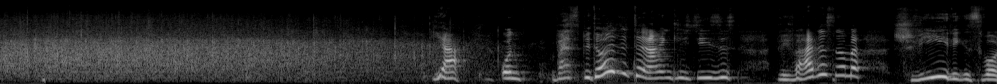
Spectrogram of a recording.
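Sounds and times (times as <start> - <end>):
large audience applauding enthusiastically: 0.0 - 5.0
speech: 4.3 - 9.9.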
